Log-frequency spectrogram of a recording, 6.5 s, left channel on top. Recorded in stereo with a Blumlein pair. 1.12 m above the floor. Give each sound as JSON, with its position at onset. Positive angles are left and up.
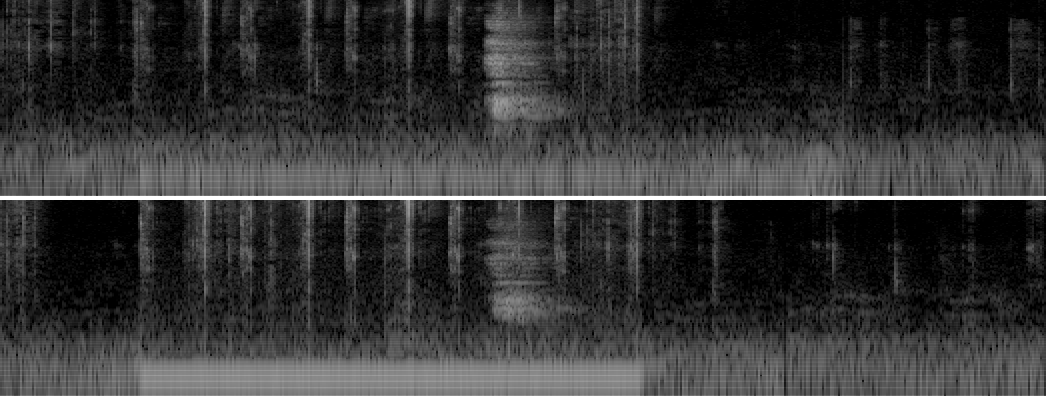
{"t": 0.9, "sound": "scissors", "azimuth_deg": -25, "distance_m": 0.5}
{"t": 3.0, "sound": "a sneeze", "azimuth_deg": 35, "distance_m": 2.0}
